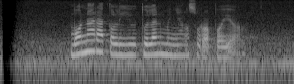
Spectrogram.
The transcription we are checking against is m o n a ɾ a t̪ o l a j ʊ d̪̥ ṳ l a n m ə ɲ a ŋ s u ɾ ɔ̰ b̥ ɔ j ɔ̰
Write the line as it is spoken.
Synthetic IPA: m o n a ɾ a t̪ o l i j u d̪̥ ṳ l a n m ə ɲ a ŋ s u ɾ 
